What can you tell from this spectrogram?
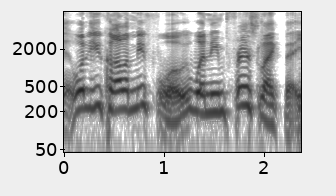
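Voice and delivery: high, indignant quoted reaction; incredulous mock outrage. Vlogger acting out a call from a fired coworker, high indignant disbelief. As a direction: act baffled and put out, pitched high.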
